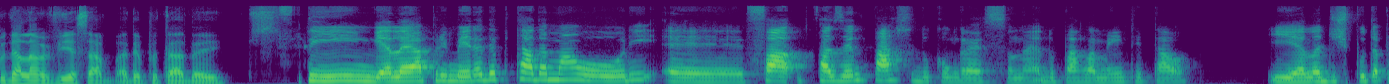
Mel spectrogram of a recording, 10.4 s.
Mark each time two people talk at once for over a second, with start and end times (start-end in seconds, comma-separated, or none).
none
